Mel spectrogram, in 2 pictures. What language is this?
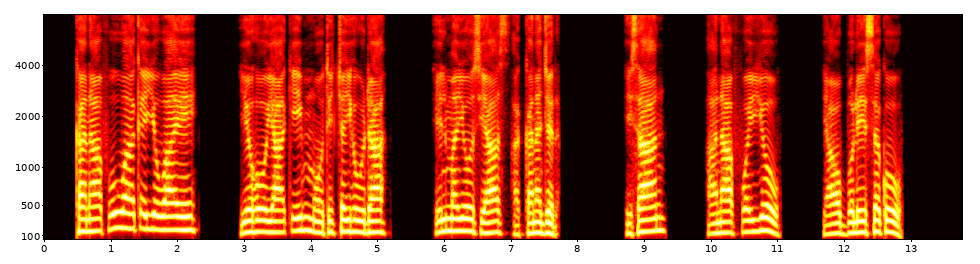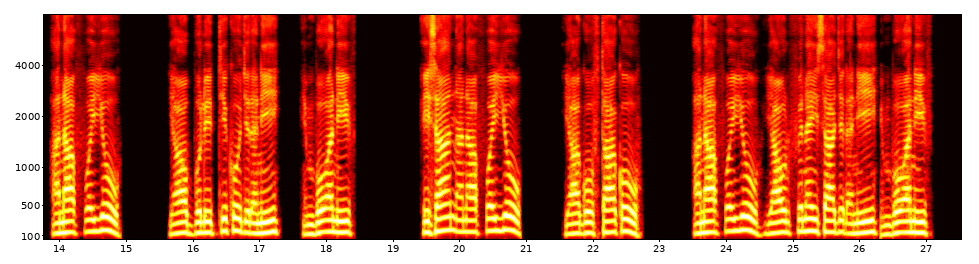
Oromo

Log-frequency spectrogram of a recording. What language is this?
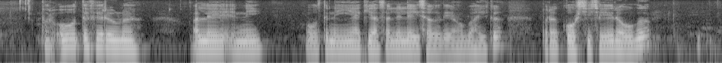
Dogri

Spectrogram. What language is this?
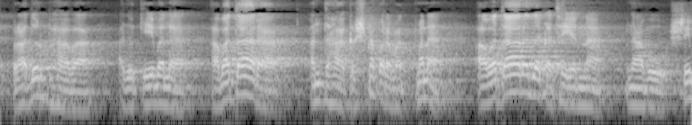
Kannada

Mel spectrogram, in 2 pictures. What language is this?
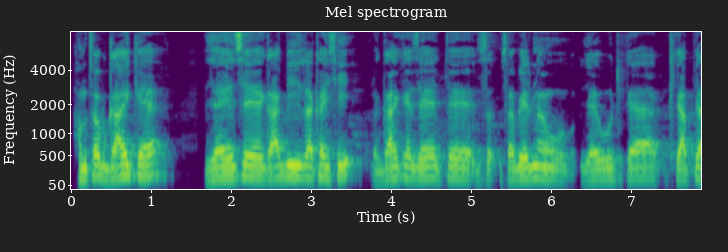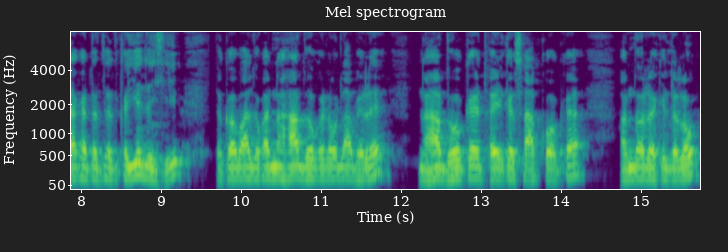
Maithili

